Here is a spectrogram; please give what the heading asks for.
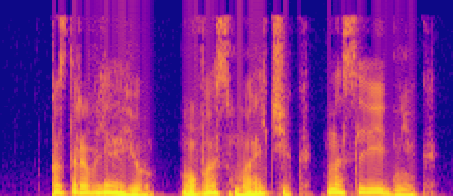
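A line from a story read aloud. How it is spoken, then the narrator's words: Joyful announcement. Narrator (Russian): радостно заявила акушерка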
